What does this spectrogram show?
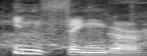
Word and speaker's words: Infinger: I believe it's pronounced Infinger, so it's like Infinger. Like a splinter in your finger.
